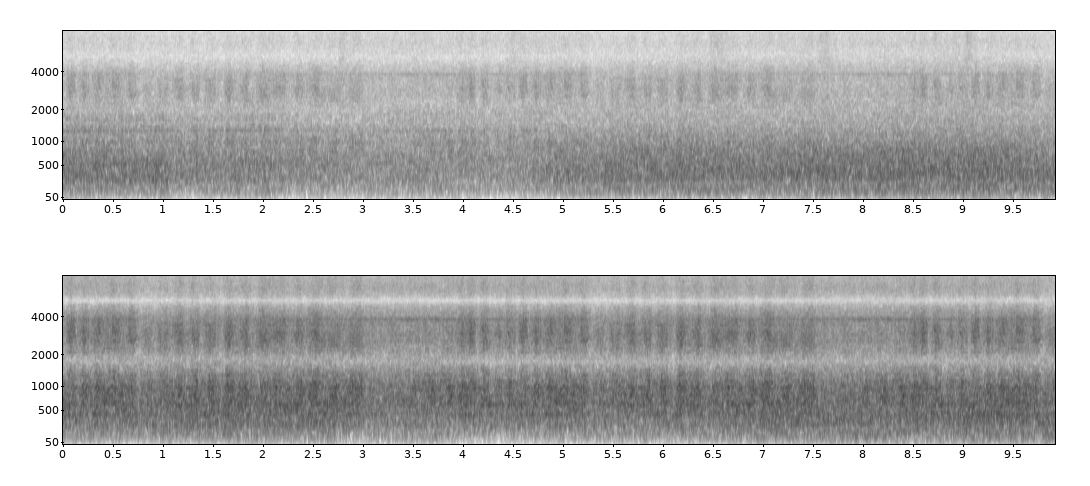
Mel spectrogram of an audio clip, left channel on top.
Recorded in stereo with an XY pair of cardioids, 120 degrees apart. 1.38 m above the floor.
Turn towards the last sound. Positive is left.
turn(degrees=-70)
